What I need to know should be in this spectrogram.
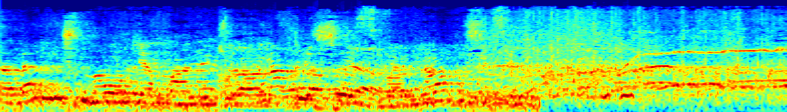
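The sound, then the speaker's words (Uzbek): Clapping from participants at a university meeting, applauding a female student's remarks about medical training. A steady wash of applause runs throughout, with voices and crowd chatter over it. “Video yig'inining boshqa ko'plab ishtirokchilari talaba qizning so'zlarini qarsak bilan qutlashgani aks etgan.”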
